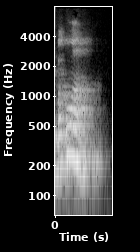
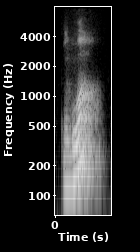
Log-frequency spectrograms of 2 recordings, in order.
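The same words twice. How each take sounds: First: "Bhagwan" stated with a falling tune; "Bhagwan" as a settled statement; simple answer. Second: "Bhagwan" as a low, soft question, rising at the end; questioning "Bhagwan", starting low and lifting; disbelieving echo. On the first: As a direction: answer "Bhagwan" as plain fact, voice dropping at the end. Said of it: "He says". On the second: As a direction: echo "Bhagwan" back in doubt, pitch climbing. Teacher echoes the boy's answer disbelievingly. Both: Retold or imitated.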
